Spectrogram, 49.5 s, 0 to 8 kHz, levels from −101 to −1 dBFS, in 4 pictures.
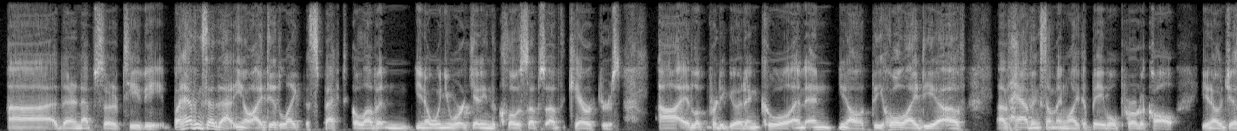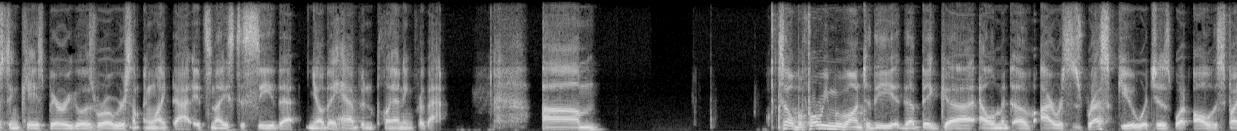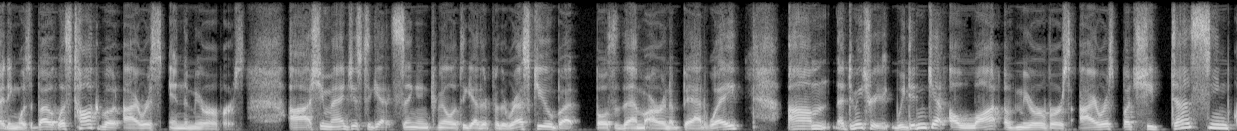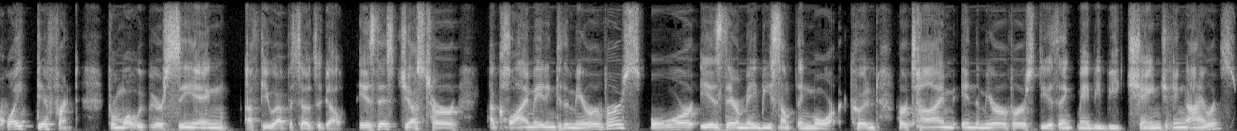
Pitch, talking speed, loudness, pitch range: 120 Hz, 220 wpm, -20 LUFS, 110-140 Hz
